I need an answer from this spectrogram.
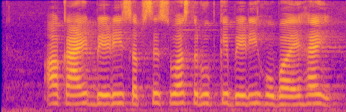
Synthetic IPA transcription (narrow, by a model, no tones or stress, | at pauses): aːkaːibeːɽisɐbseswəst̪ʰɾuːp̚kebeːɽiɦobəeɦɛi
